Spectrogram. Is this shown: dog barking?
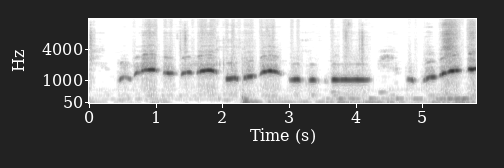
no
